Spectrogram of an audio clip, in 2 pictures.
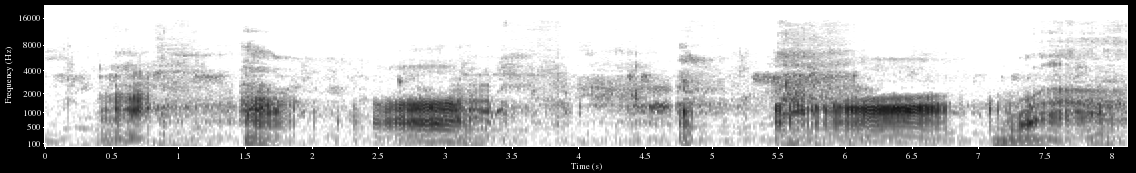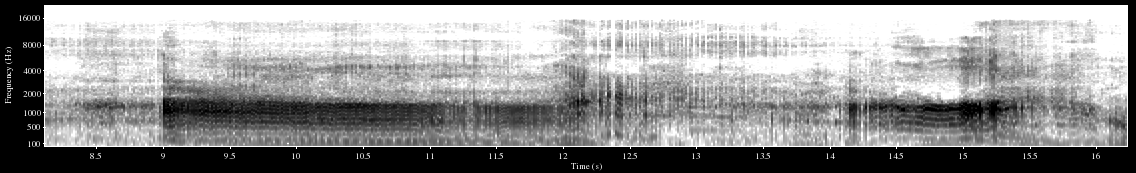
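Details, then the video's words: A bulldog waking up in the morning grumbles with low, throaty grunts and drawn-out groaning growls, broken by a person's brief exclamation. "grumpy dog makes hilarious sounds when woken up 480p"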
